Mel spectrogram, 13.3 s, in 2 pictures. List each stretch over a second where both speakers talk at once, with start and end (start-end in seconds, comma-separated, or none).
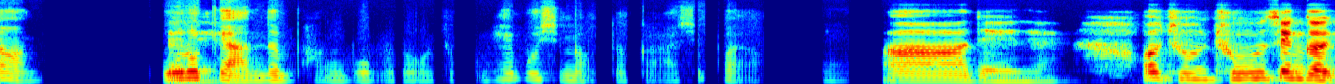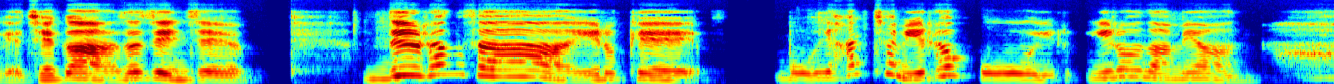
none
